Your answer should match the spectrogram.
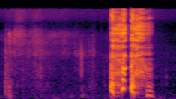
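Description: A person close to the microphone coughing twice in quick succession, near the end.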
